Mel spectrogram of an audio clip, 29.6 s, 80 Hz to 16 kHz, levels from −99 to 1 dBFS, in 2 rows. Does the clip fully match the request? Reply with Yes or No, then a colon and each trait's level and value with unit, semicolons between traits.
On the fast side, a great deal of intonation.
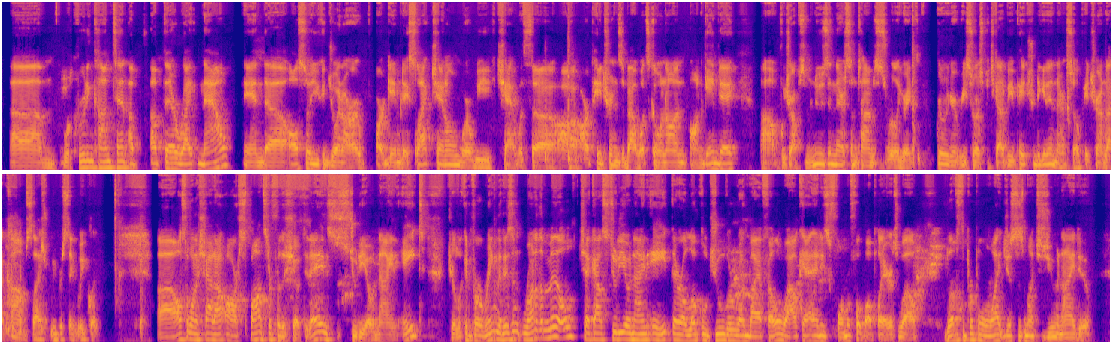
Yes: fast, 260 wpm; wide, 5.9 semitones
